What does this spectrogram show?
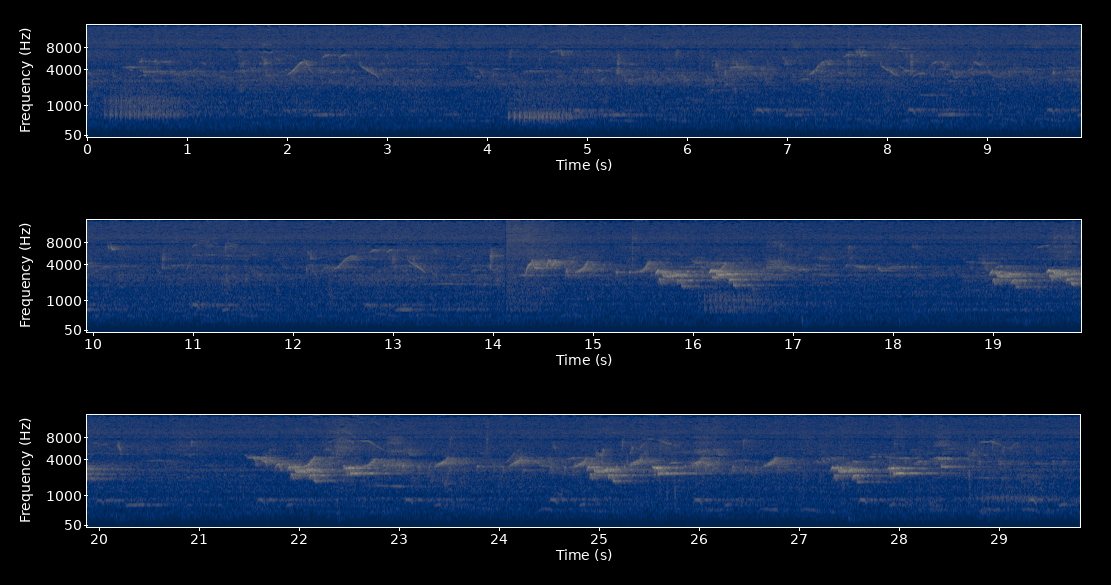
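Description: Wild birds singing in the early-summer highland woods: short songbird phrases of quick falling notes repeat every few seconds and grow louder toward the end, over a faint low call repeated about once a second.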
